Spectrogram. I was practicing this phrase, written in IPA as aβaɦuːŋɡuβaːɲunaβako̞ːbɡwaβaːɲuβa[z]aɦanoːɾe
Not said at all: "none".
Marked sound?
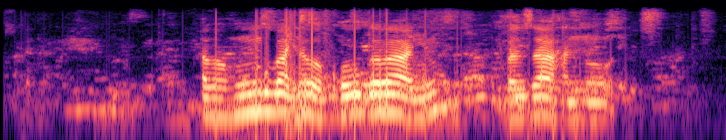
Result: z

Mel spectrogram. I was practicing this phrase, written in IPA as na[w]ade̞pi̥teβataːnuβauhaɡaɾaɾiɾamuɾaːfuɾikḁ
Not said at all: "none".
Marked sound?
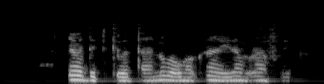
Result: β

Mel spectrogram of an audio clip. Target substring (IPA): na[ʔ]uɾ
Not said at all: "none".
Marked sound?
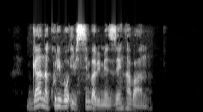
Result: k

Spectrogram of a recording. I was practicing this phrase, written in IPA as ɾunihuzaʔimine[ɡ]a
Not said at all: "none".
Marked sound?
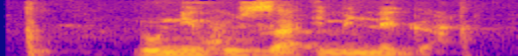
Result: ɡ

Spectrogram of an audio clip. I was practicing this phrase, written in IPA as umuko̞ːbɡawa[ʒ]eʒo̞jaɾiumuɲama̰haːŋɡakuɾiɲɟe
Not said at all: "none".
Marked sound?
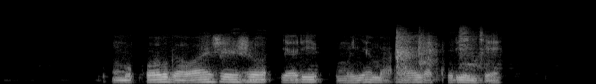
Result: ʒ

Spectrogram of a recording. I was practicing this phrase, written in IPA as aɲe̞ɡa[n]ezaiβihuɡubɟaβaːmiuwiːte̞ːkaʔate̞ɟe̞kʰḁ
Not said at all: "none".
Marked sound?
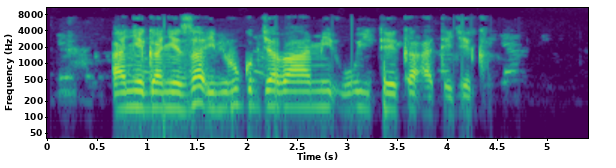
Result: ɲ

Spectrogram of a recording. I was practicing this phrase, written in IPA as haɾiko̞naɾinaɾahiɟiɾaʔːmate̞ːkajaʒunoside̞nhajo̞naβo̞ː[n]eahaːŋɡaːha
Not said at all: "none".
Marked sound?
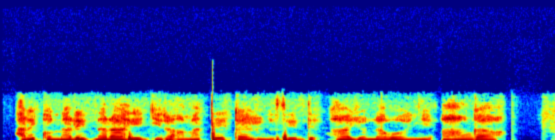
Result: ɲ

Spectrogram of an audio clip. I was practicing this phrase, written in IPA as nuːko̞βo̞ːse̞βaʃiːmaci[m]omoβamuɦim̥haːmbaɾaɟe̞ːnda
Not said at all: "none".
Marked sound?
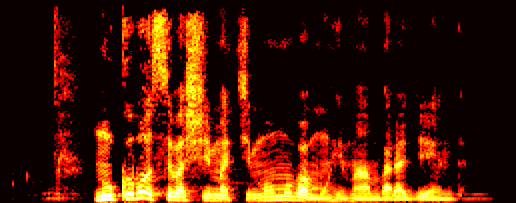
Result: m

